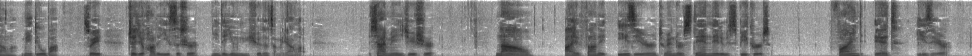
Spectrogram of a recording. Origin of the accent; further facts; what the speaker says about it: China; 那么其实我们中国人也在寻找一些个特别传统经典的表达法的翻译版本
